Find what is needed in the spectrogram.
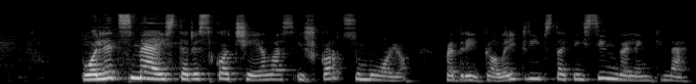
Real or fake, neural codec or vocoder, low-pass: real; none; 10.8 kHz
